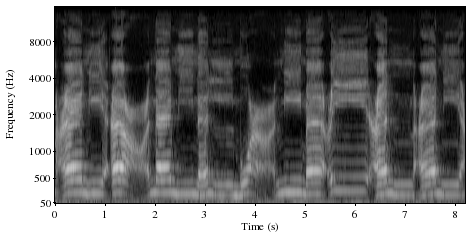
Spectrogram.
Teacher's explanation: kita latih murni dari wastul halqi, tengah-tengah tenggorokan. Ani a'na minal mu'ni ma'i ani huruf a melatih jangan sampai ke hidung, kalau tidak bunyinya menjadi tidak, ya, dia murni dari tenggorokan. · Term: huruf ain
